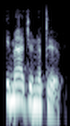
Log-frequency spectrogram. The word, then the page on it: Imaginative: Indian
